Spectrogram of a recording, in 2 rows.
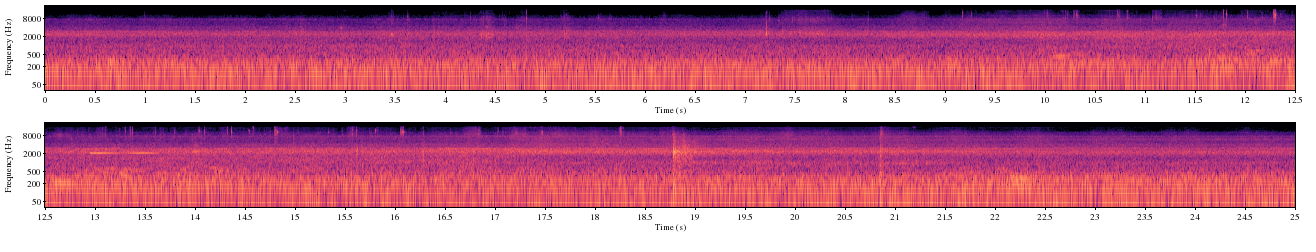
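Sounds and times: steady background hum: 0.0 - 25.0
faint voices: 3.6 - 23.1.

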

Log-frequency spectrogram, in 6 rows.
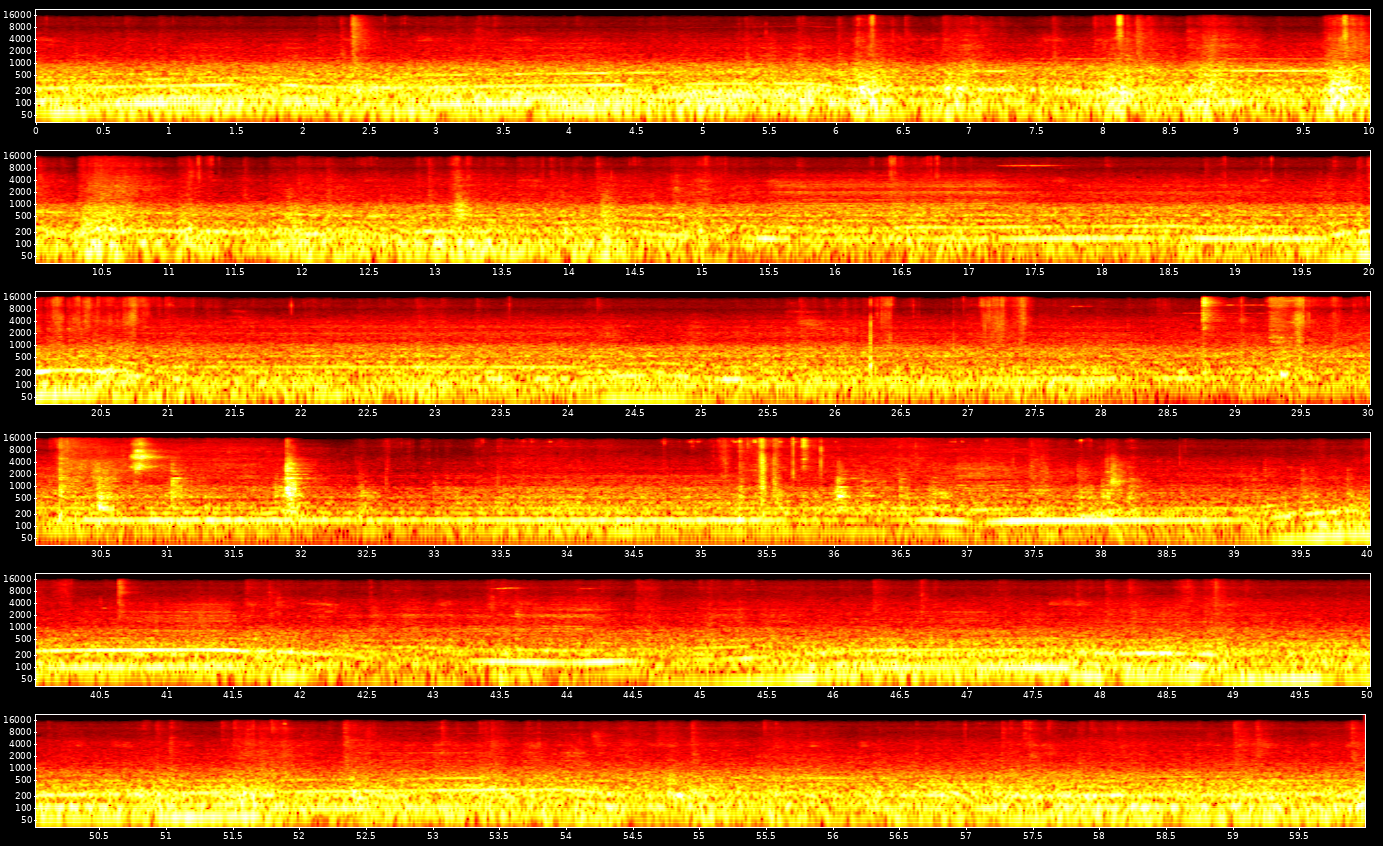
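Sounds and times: bus engine and road rumble: 0.0 - 59.9.

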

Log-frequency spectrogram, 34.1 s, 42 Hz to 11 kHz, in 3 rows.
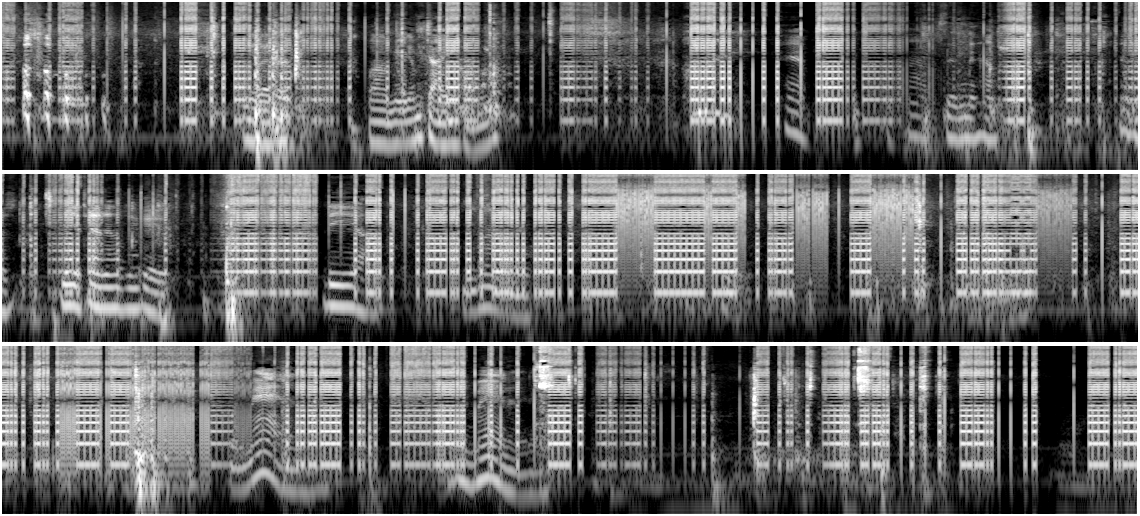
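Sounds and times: person speaking: 0.0 - 6.2, 6.8 - 19.3, 24.8 - 26.2, 27.1 - 28.6
droning hum: 0.0 - 34.0.

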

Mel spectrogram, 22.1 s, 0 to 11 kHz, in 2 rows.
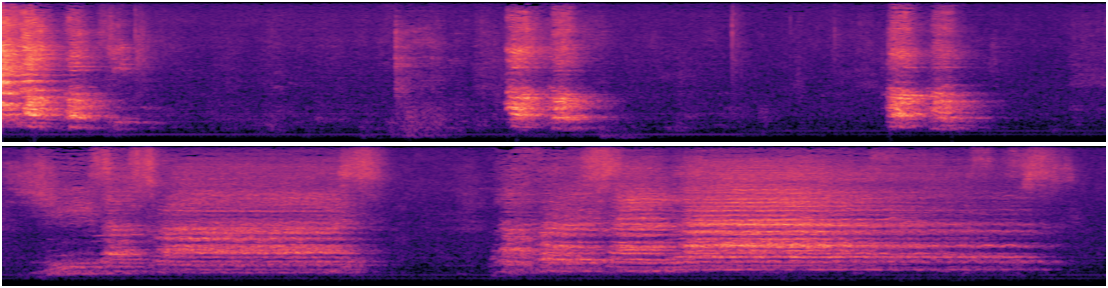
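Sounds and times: gospel choir singing: 0.0 - 1.6, 5.0 - 6.2, 8.8 - 10.0, 11.1 - 21.9.

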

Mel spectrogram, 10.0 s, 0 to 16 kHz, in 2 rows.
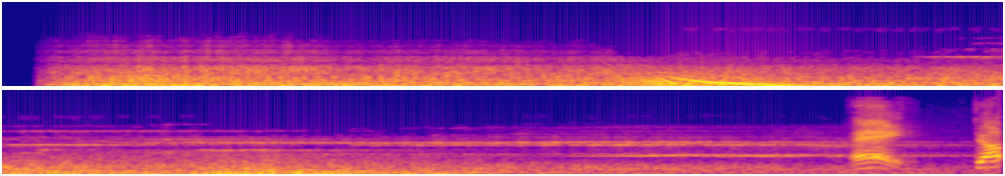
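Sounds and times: deep steady rumbling: 0.2 - 8.6.

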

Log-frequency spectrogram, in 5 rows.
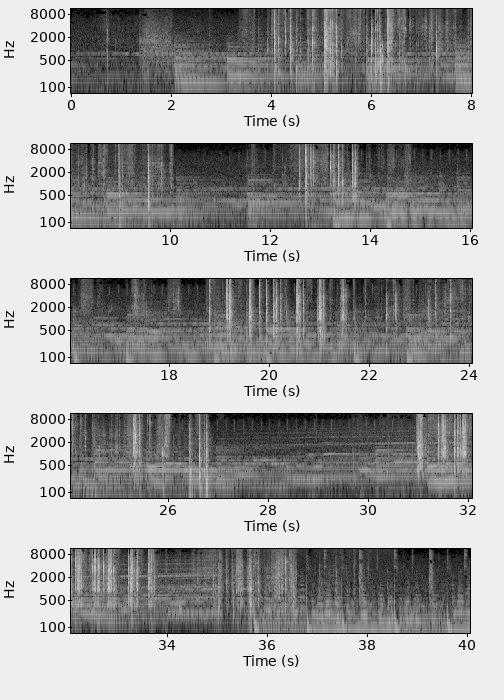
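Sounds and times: background music with sustained chords: 0.0 - 40.0
plastic pouch crinkling: 3.4 - 10.1, 12.2 - 14.9, 17.3 - 26.9, 30.9 - 36.6.

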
